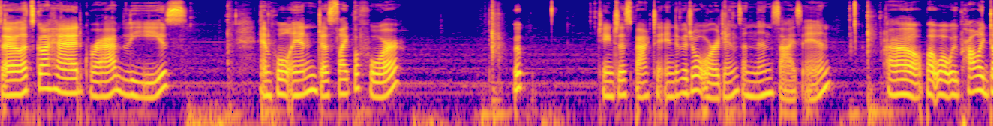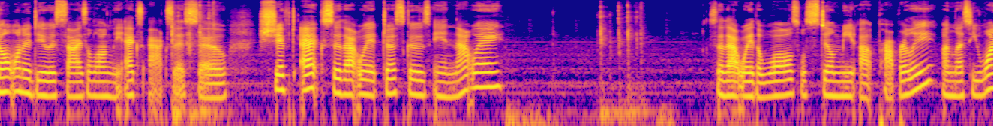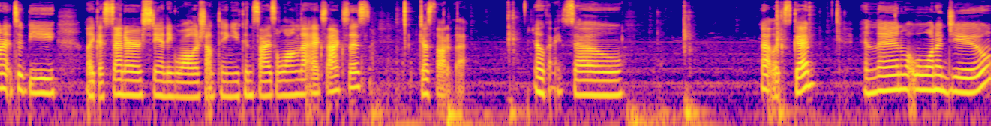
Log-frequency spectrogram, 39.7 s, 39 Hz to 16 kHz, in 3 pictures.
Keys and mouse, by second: 3.5 s, 4.8 s, 7.9-8.8 right drag, 9.7 s, 11.6 ctrl+z, 15.5 s, 19.2 click, 21.2 s, 33.3 KP_1, 35.6 KP_3, 36.9 KP_1.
